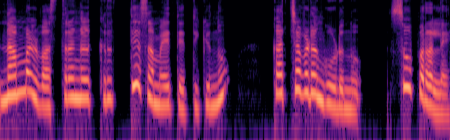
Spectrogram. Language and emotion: Malayalam, happy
